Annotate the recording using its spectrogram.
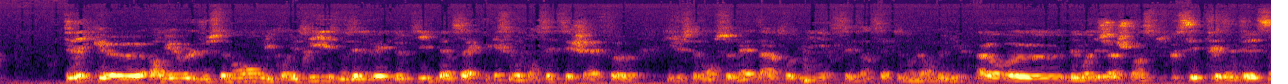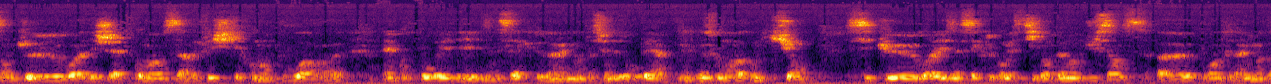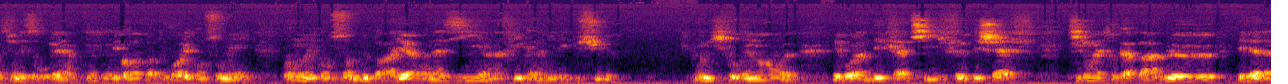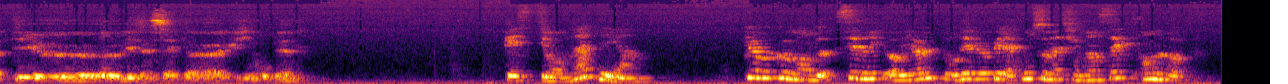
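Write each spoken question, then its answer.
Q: Que recommande Cédric Auriol pour développer la consommation d'insectes en Europe?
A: Que des chefs créatifs adaptent les insectes à la cuisine européenne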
